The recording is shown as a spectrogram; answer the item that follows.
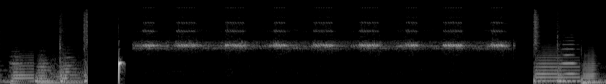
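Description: Background music cuts off, a single short pop sounds, then a high, evenly pulsed cricket-chirp sound effect runs for about four seconds, about two to three chirps a second, before the music comes back.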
